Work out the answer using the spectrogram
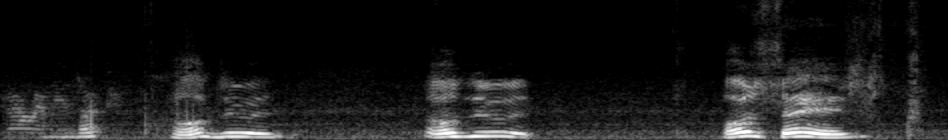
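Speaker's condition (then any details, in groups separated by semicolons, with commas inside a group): Cerebral palsy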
